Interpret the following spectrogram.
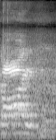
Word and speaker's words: right: GHT, तीनों word को हम लोग टा से प्रोनाउंसिएशन करते हैं। जैसे MIGHT, माइट, LIGHT, लाइट, RIGHT, राइट, GHT को टा से पढ़ रहे हैं, ध्यान देंगे ना।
